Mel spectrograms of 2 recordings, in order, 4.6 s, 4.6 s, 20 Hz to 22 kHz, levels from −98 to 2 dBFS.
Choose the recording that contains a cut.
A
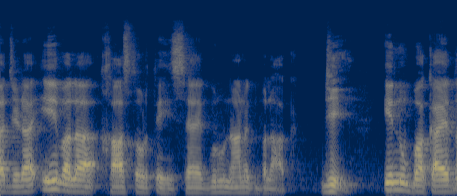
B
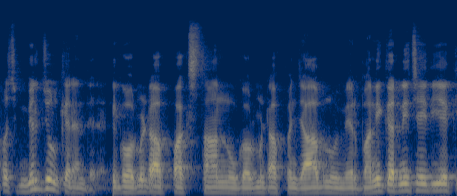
B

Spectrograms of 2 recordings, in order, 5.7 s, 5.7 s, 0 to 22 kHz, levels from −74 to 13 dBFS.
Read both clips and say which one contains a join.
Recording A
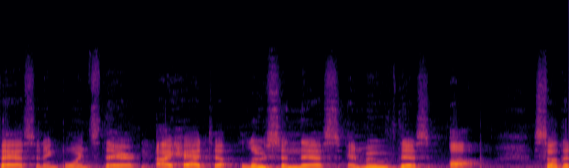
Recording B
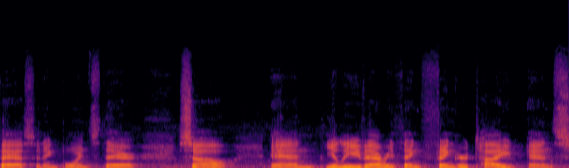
A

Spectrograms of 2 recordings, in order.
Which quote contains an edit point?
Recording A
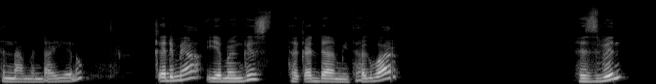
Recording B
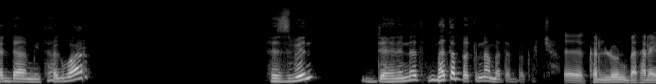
B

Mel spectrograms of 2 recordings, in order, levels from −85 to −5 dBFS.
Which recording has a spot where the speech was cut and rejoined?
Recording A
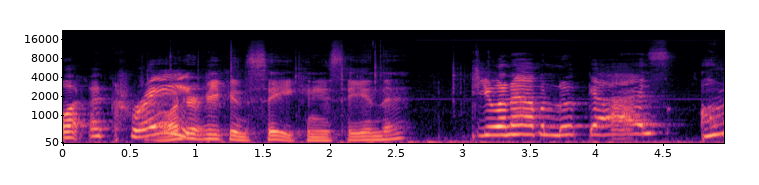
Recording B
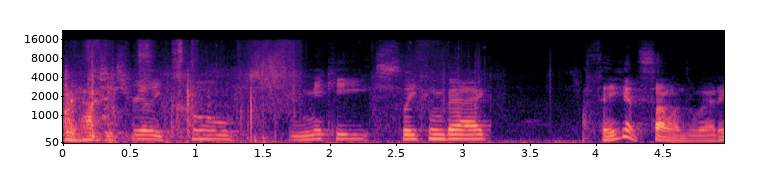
B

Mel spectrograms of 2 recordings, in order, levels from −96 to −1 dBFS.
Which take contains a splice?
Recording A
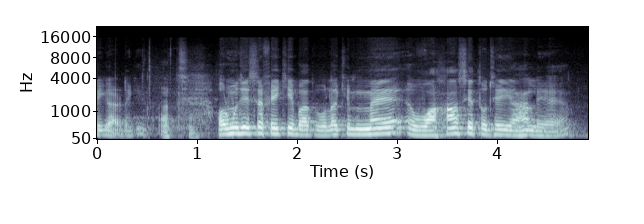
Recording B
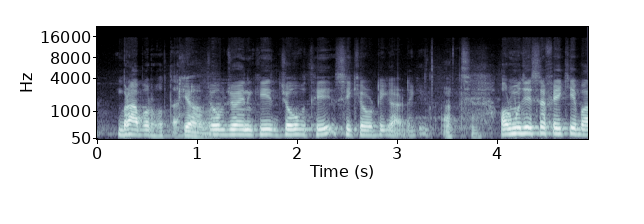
B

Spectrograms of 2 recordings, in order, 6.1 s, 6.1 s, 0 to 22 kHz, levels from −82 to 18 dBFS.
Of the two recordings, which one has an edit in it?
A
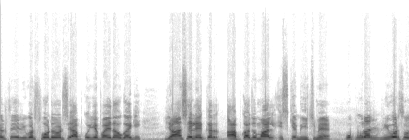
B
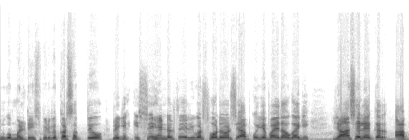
B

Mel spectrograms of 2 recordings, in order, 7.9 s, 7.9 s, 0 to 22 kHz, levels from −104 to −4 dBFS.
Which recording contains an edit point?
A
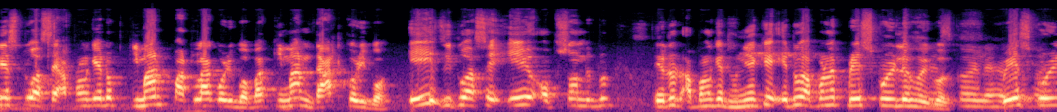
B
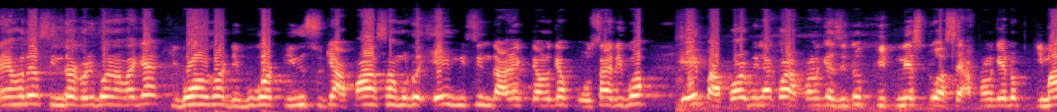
B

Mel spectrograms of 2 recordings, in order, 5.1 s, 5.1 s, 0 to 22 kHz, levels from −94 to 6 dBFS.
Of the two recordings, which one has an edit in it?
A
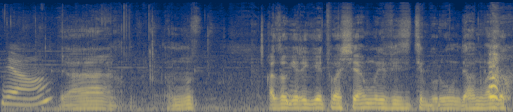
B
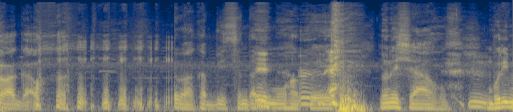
B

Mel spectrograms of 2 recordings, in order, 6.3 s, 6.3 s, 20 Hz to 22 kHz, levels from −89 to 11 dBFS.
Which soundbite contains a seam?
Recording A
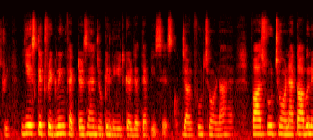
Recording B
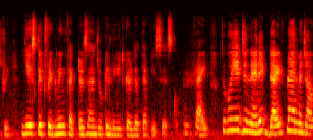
A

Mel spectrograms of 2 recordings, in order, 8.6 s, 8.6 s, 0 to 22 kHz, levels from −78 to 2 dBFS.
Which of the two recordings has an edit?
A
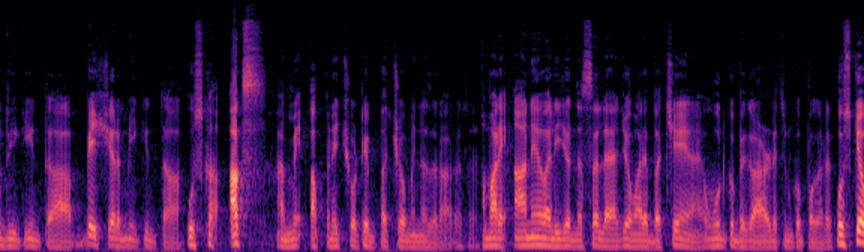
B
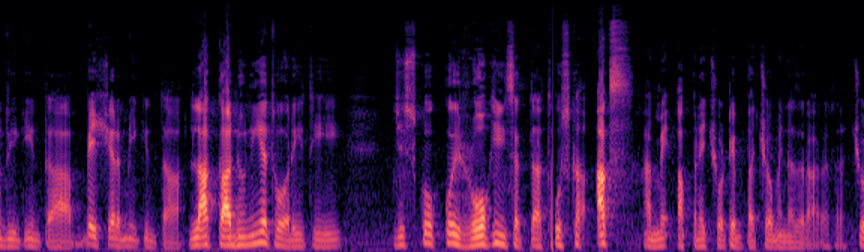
A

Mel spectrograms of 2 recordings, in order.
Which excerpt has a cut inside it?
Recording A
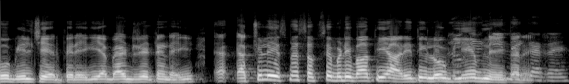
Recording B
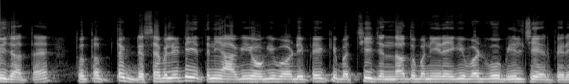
A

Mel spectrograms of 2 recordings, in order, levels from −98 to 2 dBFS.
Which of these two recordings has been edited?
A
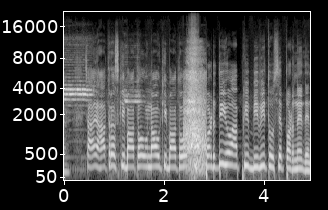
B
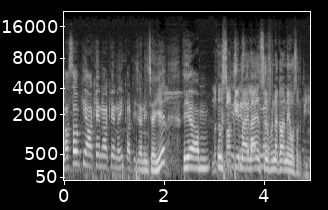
A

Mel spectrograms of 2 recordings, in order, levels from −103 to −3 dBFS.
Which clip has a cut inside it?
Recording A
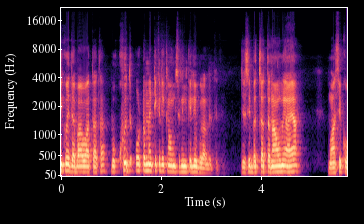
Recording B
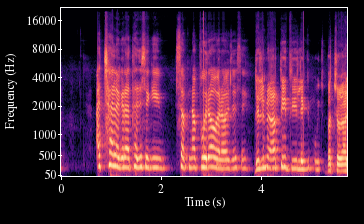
B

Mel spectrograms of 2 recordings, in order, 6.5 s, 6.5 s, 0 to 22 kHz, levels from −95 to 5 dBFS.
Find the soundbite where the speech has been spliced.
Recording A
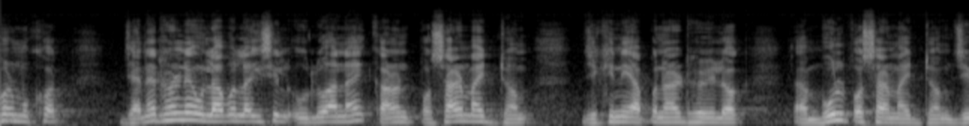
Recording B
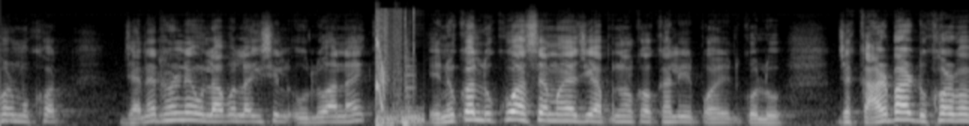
B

